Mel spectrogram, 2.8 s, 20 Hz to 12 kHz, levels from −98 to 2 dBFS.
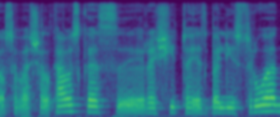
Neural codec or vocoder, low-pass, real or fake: none; 10.8 kHz; real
